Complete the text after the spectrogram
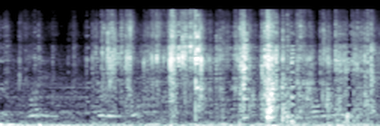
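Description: A foil wrapper crinkles as it is torn open.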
